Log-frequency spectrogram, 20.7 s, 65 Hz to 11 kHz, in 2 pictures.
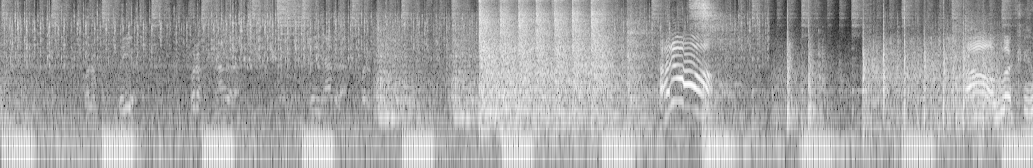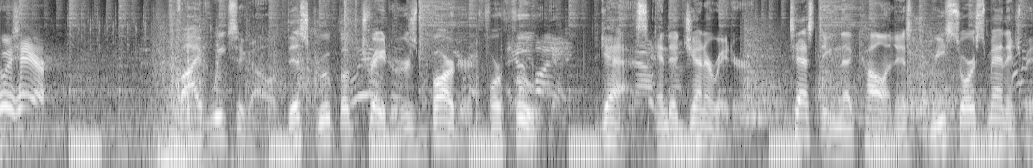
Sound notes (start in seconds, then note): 0.2 conversing in native language; 7.6 banging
